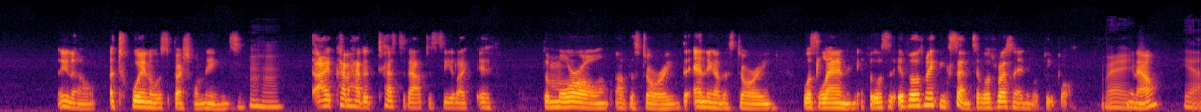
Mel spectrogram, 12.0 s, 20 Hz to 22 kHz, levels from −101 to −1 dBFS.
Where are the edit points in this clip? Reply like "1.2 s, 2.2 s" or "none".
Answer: none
